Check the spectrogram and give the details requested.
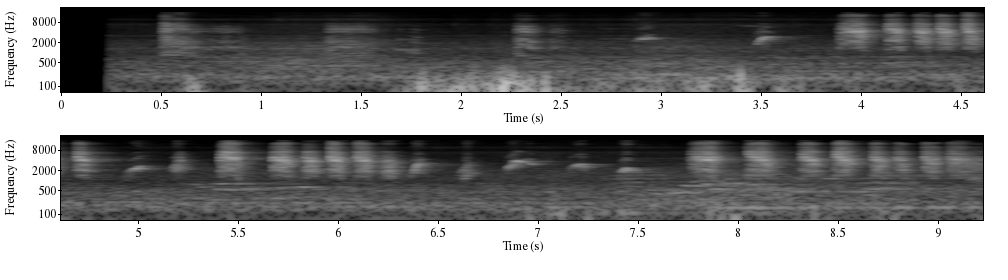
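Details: Long-tailed shrike, pastol-style cendet lure recording for training: a quiet start, then dense bursts of sharp, high chirps and trills that grow louder and more rapid from about four seconds, with soft low rumbling beneath.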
